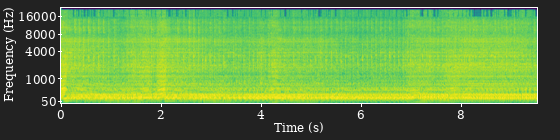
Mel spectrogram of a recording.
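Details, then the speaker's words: 2005 Suzuki LT-A50 two-stroke ATV under restoration, with a new kill switch, air filter mount and tuned carb, running in the shop. It buzzes at a steady, even speed, crisp with no misses, knocks or rattles; it runs healthy. "but this little thing runs like a champion now man I'm telling you I haven't even ridden it yet but um have you know run it a few times here in the shop and it is doing good"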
